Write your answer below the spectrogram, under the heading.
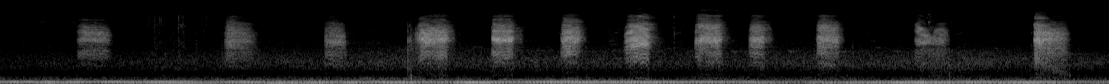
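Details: Three bowerbirds deliver a steady string of about a dozen scratchy, hissing rasps, spaced under a second apart and strongest mid-series, against a persistent low hum.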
